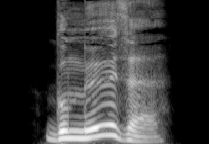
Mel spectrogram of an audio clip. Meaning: inflection of gummös: 1. strong/mixed nominative/accusative feminine singular 2. strong nominative/accusative plural 3. weak nominative all-gender singular 4. weak accusative feminine/neuter singular
- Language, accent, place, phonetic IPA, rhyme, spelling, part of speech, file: German, Germany, Berlin, [ɡʊˈmøːzə], -øːzə, gummöse, adjective, De-gummöse.ogg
